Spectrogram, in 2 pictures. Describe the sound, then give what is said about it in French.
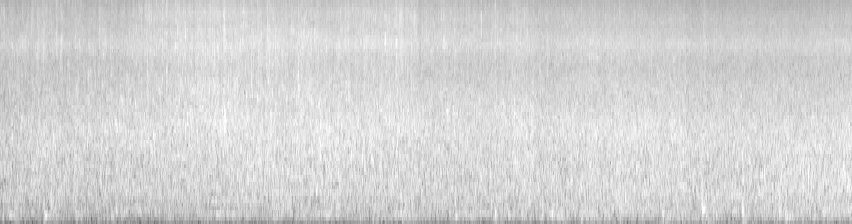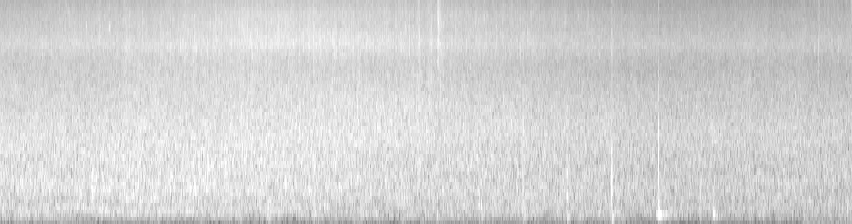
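A river flows through a canyon beside a trail, its broad, continuous roar of churning water rushing steadily without pause, with no voices present. “Le sentier de ce canyon suit le fil de la rivière.”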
